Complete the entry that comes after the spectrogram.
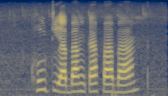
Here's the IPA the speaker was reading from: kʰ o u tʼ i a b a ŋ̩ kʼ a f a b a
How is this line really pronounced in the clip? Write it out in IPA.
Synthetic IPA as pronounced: kʰ o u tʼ i a b a ŋ̩ kʼ a f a b a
